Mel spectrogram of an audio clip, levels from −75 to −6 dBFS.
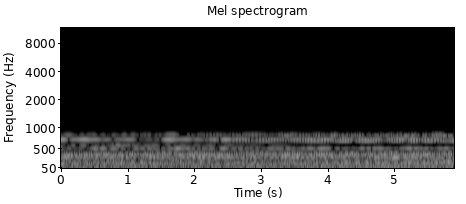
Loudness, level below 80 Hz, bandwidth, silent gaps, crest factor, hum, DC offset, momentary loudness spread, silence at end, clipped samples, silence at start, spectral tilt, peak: -42 LUFS; -54 dBFS; 3.1 kHz; none; 12 dB; none; under 0.1%; 3 LU; 0 s; under 0.1%; 0 s; -13 dB/octave; -28 dBFS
